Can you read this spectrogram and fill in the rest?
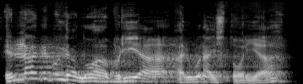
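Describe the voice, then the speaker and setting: A male pastor preaching a sermon, acting out quoted voices and slowing down to stress key words. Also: mid-range voice. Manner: animated, acts out quotes, slows for emphasis. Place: large reverberant church hall. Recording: echoey church hall.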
